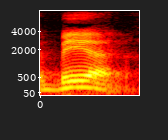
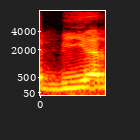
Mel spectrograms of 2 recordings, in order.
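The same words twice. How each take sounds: First: बेयर, rhyming with "air"; ay-er vowel. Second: बियर, rhyming with "ear"; mistaken ee vowel. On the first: Teacher giving students the right reading, बेयर with "ay-er". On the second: Teacher showing students the misreading, बियर with "ee-er". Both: Shown as a demonstration. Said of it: "ये बियर नहीं पढ़ रहे".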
